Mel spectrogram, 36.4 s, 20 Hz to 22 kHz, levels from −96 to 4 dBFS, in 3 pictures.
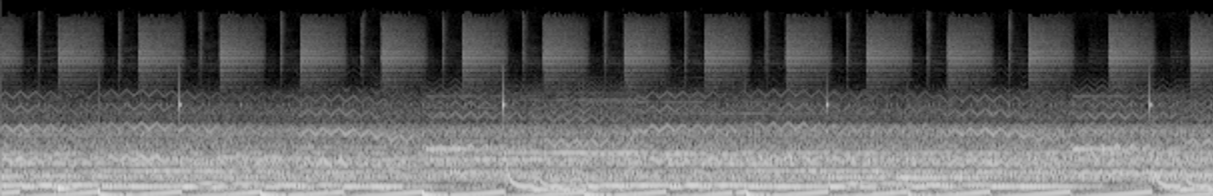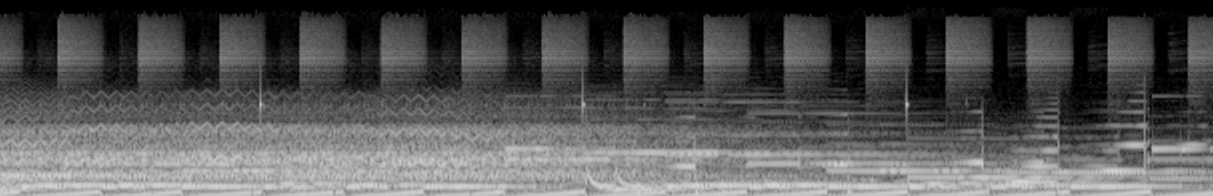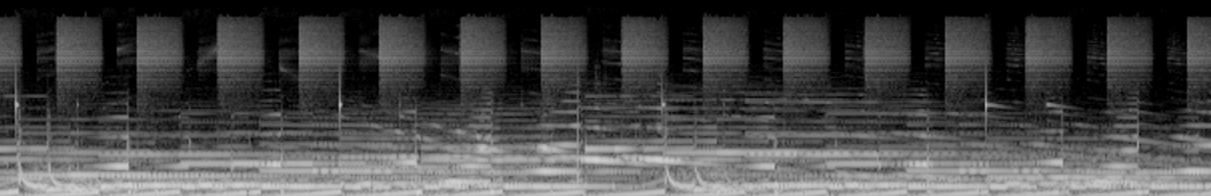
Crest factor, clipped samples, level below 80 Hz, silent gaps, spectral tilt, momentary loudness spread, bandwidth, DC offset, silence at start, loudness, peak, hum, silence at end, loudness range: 14 dB; under 0.1%; -24 dBFS; none; -8 dB/octave; 6 LU; 14.5 kHz; under 0.1%; 0 s; -18 LUFS; -2 dBFS; none; 0 s; 5 LU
